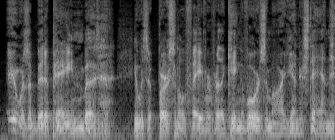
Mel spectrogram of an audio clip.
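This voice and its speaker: Using a put-on character voice, a raspy man speaks at a very deep, low pitch and a moderate pace. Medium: video game. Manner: crude, boisterous.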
